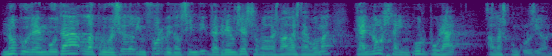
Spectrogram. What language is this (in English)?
Catalan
